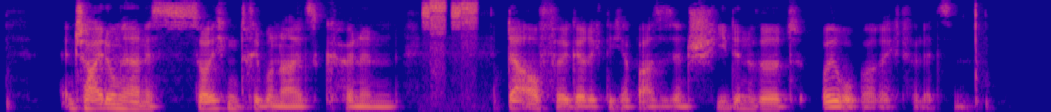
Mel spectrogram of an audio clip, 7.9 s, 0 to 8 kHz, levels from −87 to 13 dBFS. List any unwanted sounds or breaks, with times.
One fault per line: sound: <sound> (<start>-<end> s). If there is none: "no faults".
sound: laugh (3.2-3.6 s)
